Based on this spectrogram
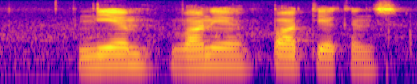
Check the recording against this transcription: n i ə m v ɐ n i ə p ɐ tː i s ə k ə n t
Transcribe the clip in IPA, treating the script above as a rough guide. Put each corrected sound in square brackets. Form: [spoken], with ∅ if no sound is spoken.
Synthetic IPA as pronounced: n i ə m v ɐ n i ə p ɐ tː i [∅] ə k ə n [s]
